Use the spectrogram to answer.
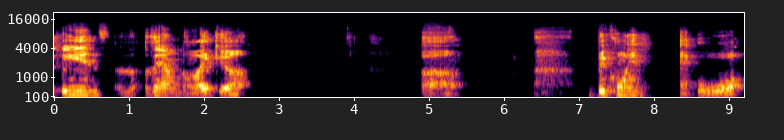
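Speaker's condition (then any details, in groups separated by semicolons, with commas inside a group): Cerebral palsy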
